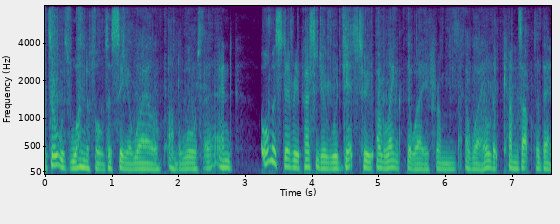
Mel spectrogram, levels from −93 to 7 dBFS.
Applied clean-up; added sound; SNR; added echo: neural mask model RNNoise.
